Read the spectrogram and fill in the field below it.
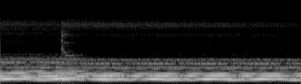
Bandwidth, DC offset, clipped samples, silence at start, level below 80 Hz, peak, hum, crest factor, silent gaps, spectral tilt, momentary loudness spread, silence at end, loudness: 8.4 kHz; under 0.1%; under 0.1%; 0 s; -72 dBFS; -8 dBFS; none; 12 dB; none; -8.5 dB/octave; 2 LU; 0 s; -21 LUFS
